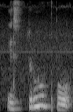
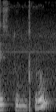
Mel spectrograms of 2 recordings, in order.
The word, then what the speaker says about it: estupro: Estrupo, ao invés de estupro, né?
